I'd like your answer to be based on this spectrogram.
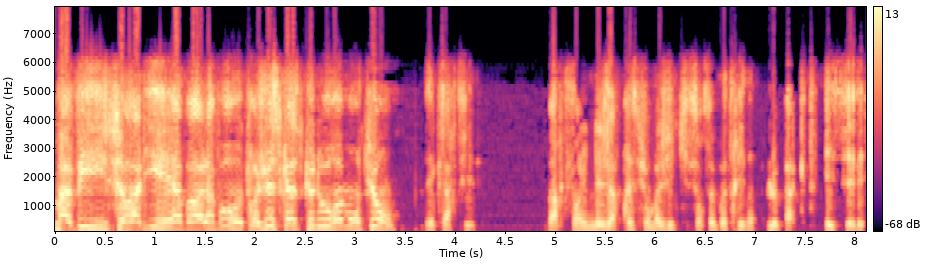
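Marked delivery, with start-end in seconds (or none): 0.0-3.4 put-on terrible old man voice, very high and slow. Voicing the headmaster sealing a blood pact: terrible old man voice. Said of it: "tes voix de vieillard sont horribles".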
